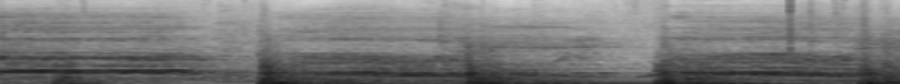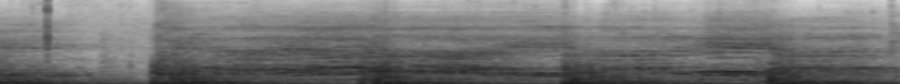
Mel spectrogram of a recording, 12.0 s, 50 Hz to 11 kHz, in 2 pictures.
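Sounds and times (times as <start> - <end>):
group chanting a song: 0.0 - 12.0.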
